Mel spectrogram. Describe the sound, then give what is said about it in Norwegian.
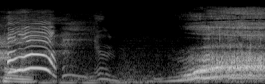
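A bear growls and roars in loud bursts: a strong falling roar, a few lower grunting groans, then a long rising growl at the end. “Nei, det var en bjørn. Du hører en ordentlig bjørn.”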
